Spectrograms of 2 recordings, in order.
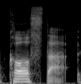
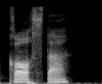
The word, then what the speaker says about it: Costa: Yasmin would hit an in swinger again, and this time Carole Costa, Carole Costa, excuse me, uh, I don't know why I pronounced her name in Spanish there for a moment. Carole Costa, Costa, sorry, uh, would head the ball clear and uh, avert the danger.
